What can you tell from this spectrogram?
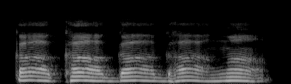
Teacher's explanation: you will realize that your jivha or your tongue is touching the guttural portion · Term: gutturals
